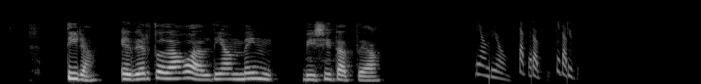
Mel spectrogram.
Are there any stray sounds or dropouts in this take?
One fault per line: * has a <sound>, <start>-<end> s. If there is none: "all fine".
* has a chirp, 4.8-5.8 s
